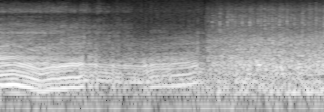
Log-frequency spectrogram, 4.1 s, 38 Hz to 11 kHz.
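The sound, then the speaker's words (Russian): Four German motorcycles with sidecars drive past a tank, their engines a loud, steady drone with a wavering pitch that eases after the first second and turns rougher and noisier toward the end. “Мимо танка проезжает 4 немецких мотоцикла с коляской.”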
